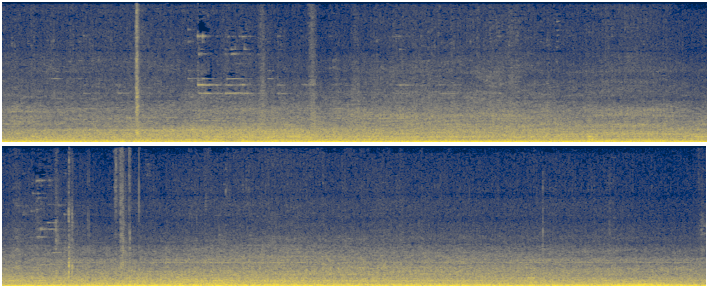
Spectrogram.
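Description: Steady low rumble of car engines running, with a few faint clicks.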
